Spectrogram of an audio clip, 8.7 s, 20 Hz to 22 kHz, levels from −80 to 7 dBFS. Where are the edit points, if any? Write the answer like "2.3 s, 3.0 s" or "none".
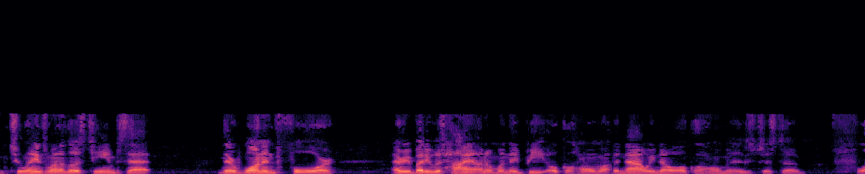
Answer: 6.1 s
